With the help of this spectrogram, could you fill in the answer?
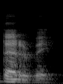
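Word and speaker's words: terve: টিটা নর্মালি ত এর মতো উচ্চারণ হবে, ঠিক আছে, ট না কিন্তু ত। যেরকম এখানে একটা ফিনিশ শব্দ আছে তেরবে, ঠিক আছে।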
